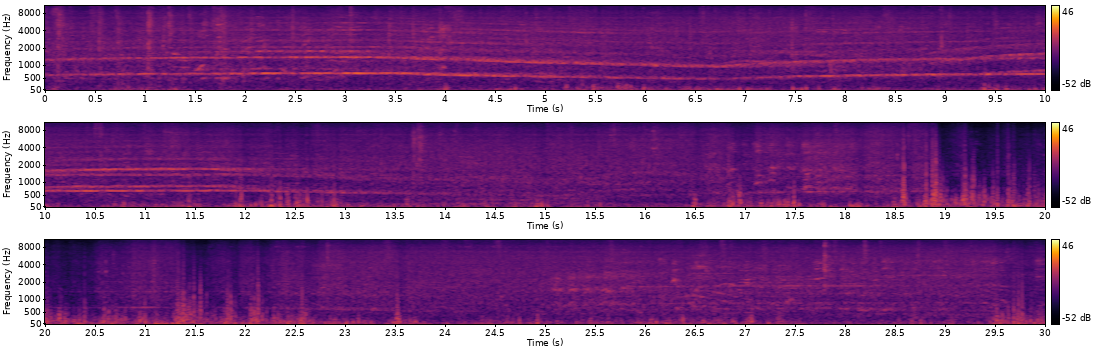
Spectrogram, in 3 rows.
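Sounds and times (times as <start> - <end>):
low rumble of street traffic: 0.0 - 30.0
siren wailing: 0.0 - 30.0.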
